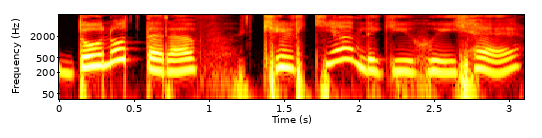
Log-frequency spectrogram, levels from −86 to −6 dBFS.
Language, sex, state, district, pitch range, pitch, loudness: Hindi, female, Himachal Pradesh, Shimla, 215-290 Hz, 240 Hz, -17 LUFS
